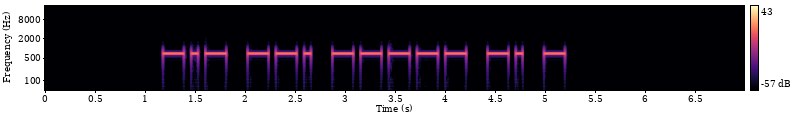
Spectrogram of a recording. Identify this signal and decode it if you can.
Morse code, heard as a keyed tone, about 17 wpm, 700 Hz. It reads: KG0NT
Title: USA Call Signs - 5 Characters - Repeated 2x - 17wpm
